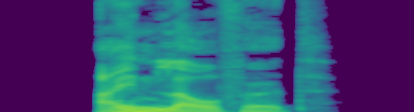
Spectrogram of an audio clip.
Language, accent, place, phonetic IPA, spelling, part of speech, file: German, Germany, Berlin, [ˈaɪ̯nˌlaʊ̯fət], einlaufet, verb, De-einlaufet.ogg
- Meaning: second-person plural dependent subjunctive I of einlaufen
